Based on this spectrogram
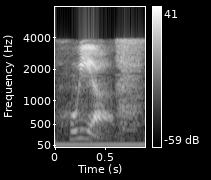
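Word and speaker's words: huios (υἱός): The next one is upsilon, iota, pronounced we, as in huios, meaning son, in the New Testament.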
